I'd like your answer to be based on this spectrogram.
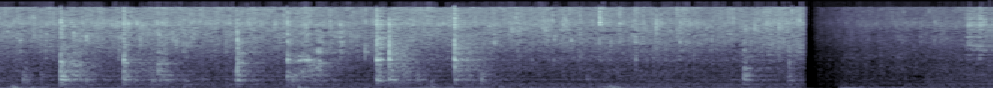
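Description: Brinjal curry masala fries in a pan, a close, steady sizzle broken by a ladle's repeated scraping and clinking strokes, before a brief silence and a quieter continuing sizzle.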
